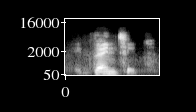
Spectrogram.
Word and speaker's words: invented: Invented. Don't get the pronunciation wrong here. This is pronounced as a like an id, so it's invented.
